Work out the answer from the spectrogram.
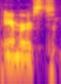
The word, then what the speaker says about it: Amherst: First of all, you don't pronounce the H.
